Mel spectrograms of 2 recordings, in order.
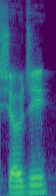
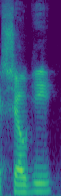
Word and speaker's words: Shogi: There's a fucking bit in Hunter x Hunter that's really bizarre that has to do with Shogi. Sorry, Shogi. Fuck. I said it wrong once, and now I'm pronouncing it that way on in which they want to build up how smart a character is.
